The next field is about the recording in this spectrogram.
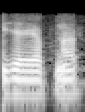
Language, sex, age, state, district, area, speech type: Bengali, male, 18-30, West Bengal, Uttar Dinajpur, urban, conversation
